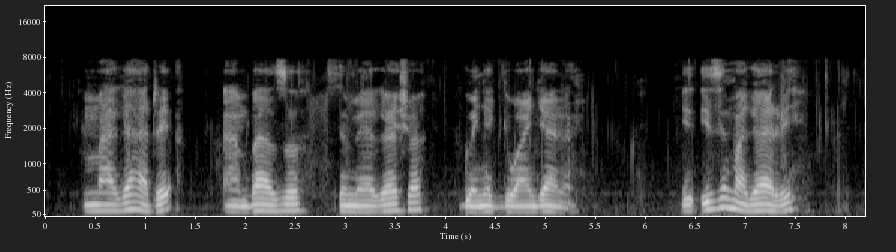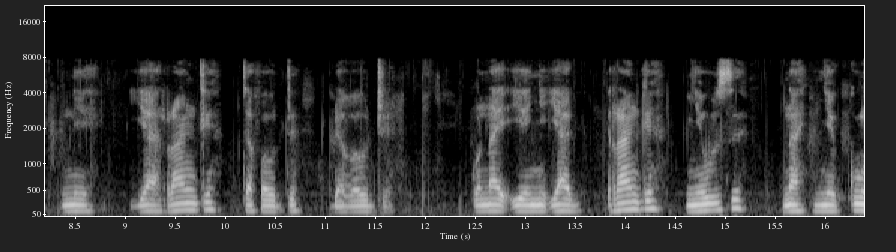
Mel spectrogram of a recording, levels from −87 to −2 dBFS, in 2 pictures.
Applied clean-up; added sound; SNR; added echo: neural separator model SepFormer DNS4.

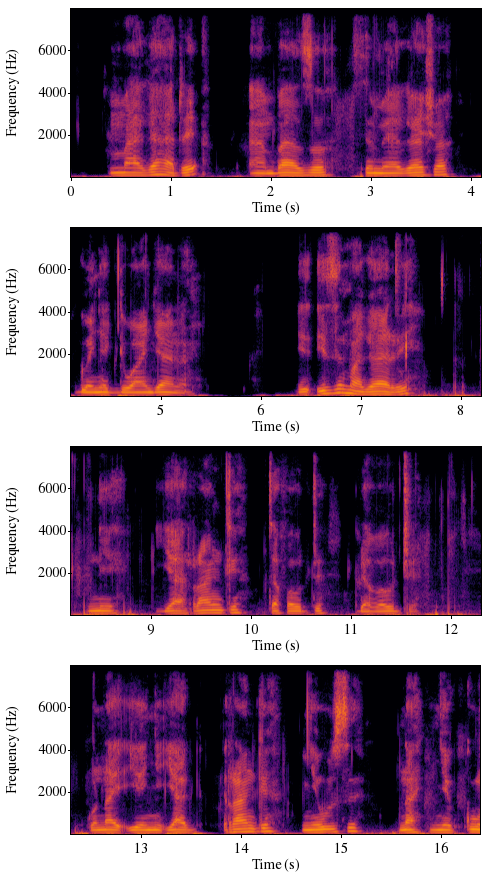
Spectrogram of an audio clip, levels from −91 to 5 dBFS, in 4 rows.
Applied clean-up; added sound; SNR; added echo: neural mask model Resemble Enhance denoiser.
